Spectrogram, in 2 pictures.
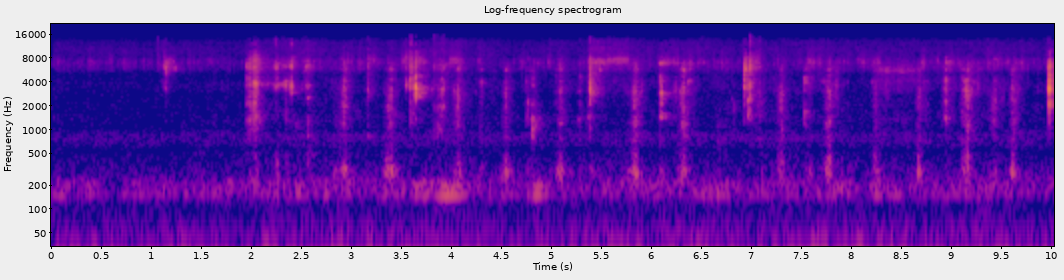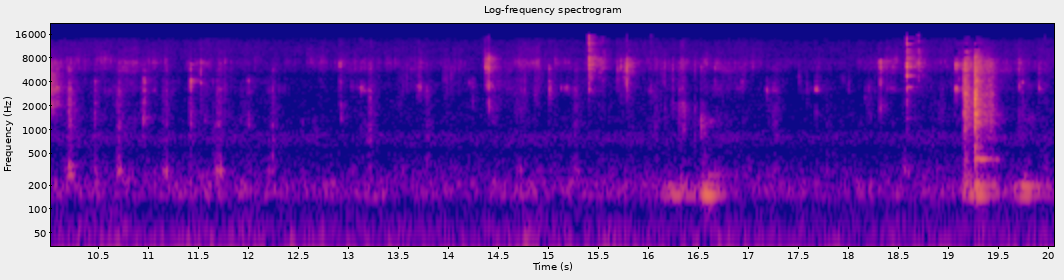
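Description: Close-up chewing of a lettuce wrap with pork belly: irregular crisp crunches and wet mouth clicks, with a louder burst near the end.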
